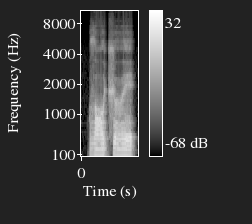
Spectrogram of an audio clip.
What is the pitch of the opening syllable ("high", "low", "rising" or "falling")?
low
